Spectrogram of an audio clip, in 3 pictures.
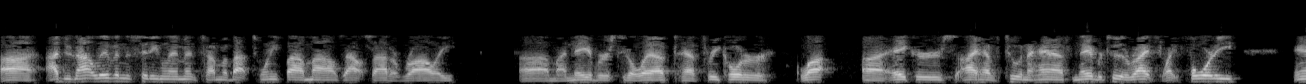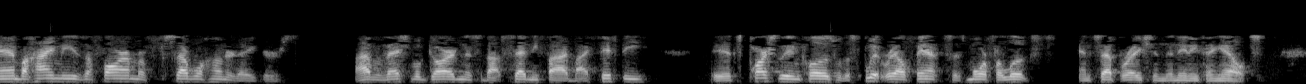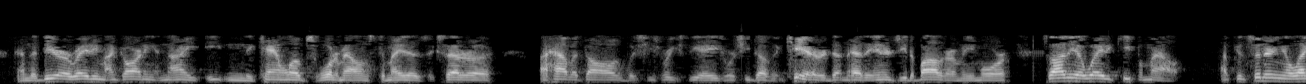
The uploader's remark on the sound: Listener Calls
